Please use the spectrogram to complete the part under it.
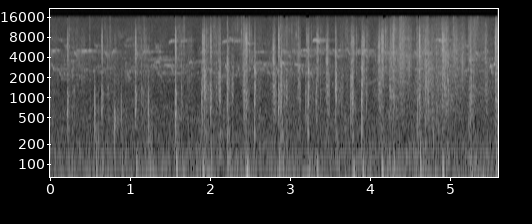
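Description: Footsteps patter on grass and soil.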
